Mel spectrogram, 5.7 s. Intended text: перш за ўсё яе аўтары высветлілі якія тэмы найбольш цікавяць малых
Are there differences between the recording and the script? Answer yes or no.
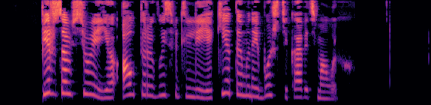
no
